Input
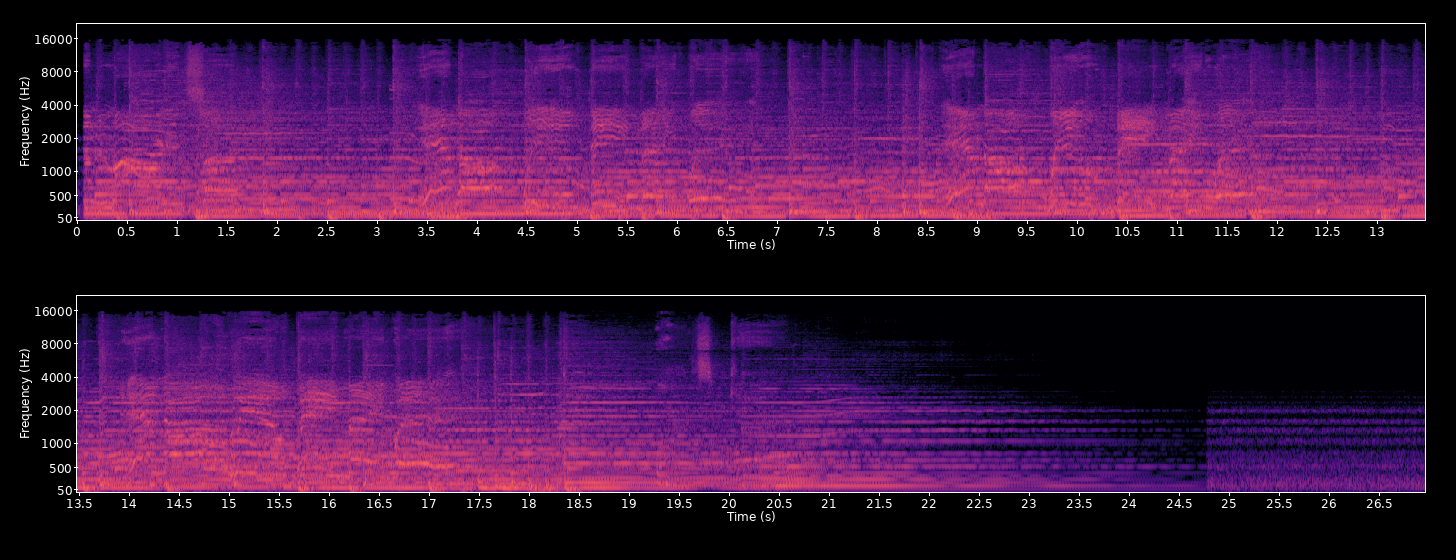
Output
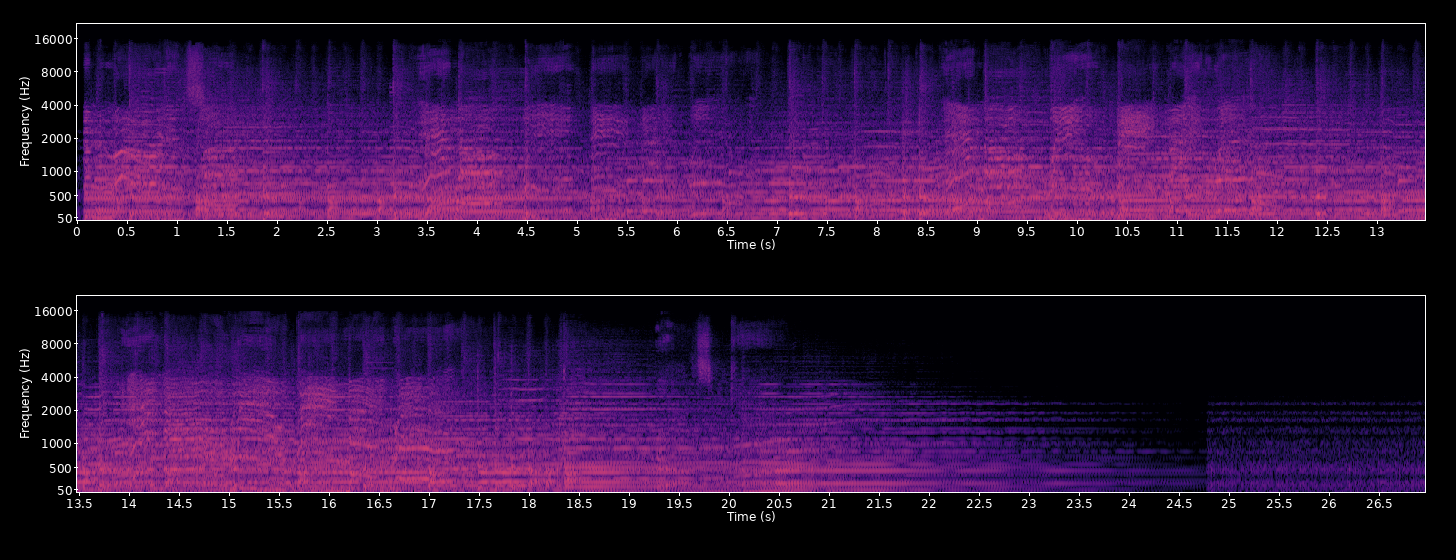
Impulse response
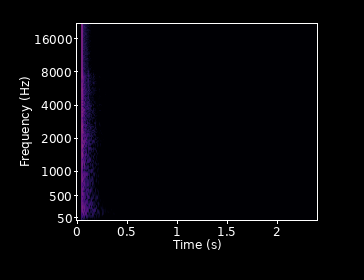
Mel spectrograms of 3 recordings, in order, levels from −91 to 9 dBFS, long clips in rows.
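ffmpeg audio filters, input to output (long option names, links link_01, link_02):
-filter_complex "[0:a]asplit=3[link_01][link_02][link_03];[link_01]afade=type=out:start_time=4.5:duration=0.02[link_04];[link_02]flanger=delay=7.3:depth=9.4:regen=-81:speed=1.4:shape=sinusoidal,afade=type=in:start_time=4.5:duration=0.02,afade=type=out:start_time=6.93:duration=0.02[link_05];[link_03]afade=type=in:start_time=6.93:duration=0.02[link_06];[link_04][link_05][link_06]amix=inputs=3:normalize=0,aeval=exprs='val(0)*sin(2*PI*310*n/s)':channel_layout=same,volume=-5.5dB"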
